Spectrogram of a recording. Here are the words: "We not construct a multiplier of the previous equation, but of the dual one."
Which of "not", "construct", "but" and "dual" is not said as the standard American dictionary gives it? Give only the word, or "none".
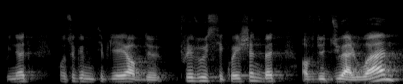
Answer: construct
